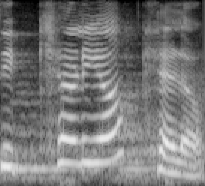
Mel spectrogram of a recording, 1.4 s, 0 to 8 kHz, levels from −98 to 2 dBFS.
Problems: constant background noise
